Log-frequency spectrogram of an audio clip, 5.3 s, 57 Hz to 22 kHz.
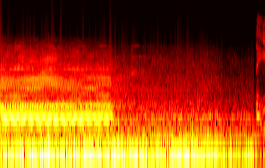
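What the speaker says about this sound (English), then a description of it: "The eastbound that was actively approaching on CSX's Willard subdivision was CSX I-162" An eastbound CSX I-162 freight train approaches on the Willard subdivision, its horn sounding a long chord over heavy low rumble, then the horn cuts off while the engine roar continues loud and close.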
